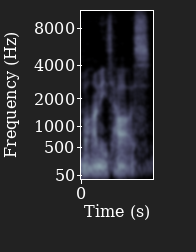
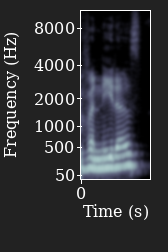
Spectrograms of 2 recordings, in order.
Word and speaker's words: Vanitas: Are you sure that's how it's pronounced? It's not Vanitas? – It's not Vanitas like fajitas, bro.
